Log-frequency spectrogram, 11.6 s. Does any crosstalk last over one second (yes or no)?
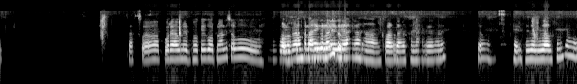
yes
